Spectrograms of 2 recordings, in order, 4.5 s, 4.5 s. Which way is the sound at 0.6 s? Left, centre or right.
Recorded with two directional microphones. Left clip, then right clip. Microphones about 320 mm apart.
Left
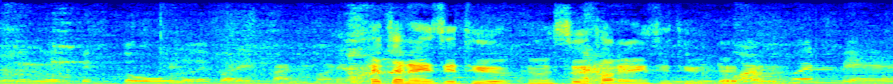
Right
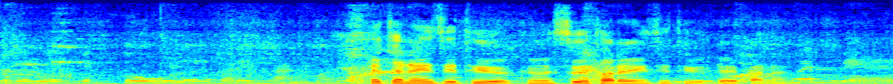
Centre.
